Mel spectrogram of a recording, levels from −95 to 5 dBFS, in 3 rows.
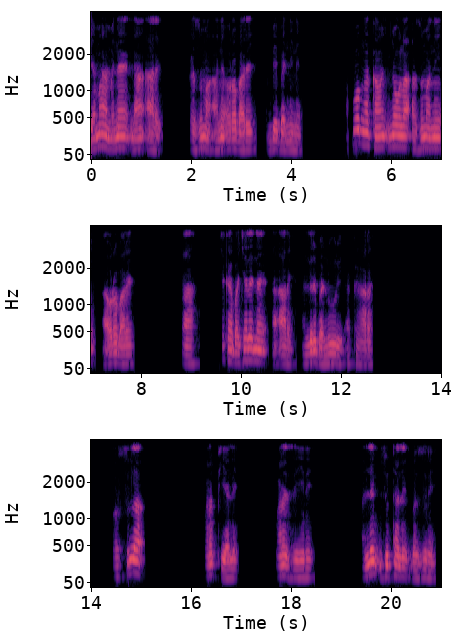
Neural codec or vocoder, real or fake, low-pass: none; real; 3.6 kHz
